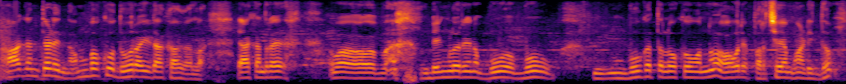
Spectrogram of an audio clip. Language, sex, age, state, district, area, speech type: Kannada, male, 18-30, Karnataka, Bellary, rural, spontaneous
